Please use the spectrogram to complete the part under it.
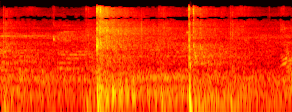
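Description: A volleyball is struck with sharp slaps in a large echoing hall.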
